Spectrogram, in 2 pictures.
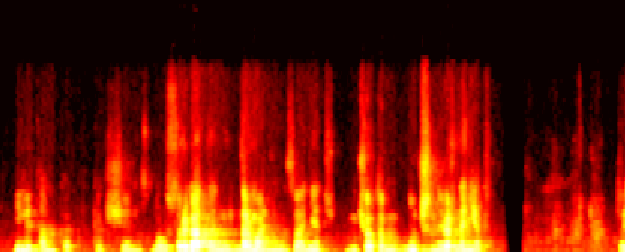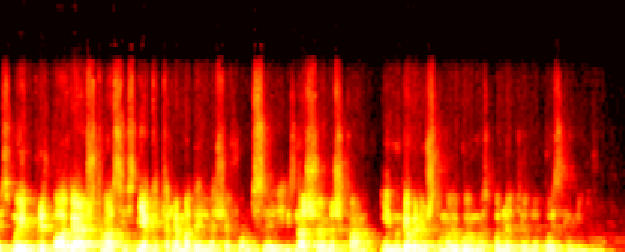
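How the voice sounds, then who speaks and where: In a room with audible echo, a man at medium pitch talks very fast with lively intonation and big swings in loudness. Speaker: machine learning researcher. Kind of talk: lecture. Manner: halting. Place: home room. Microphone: webcam.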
